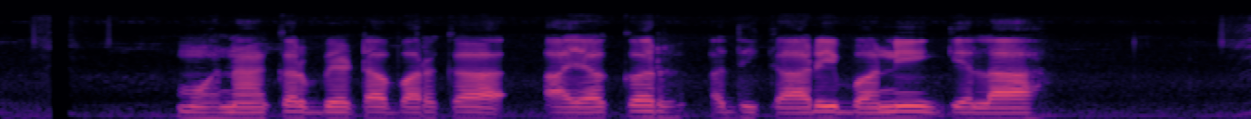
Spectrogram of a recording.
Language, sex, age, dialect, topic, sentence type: Maithili, male, 18-24, Bajjika, banking, statement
